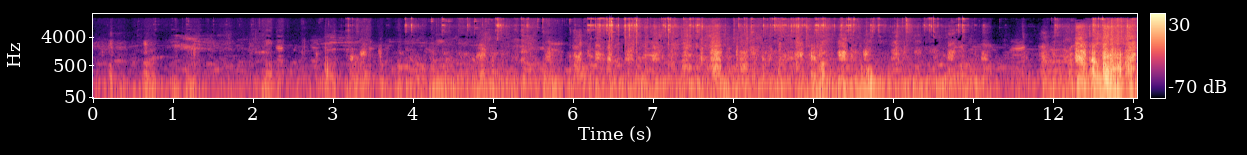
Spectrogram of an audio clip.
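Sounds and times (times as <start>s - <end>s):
dogs playing and vocalizing: 2.7s - 13.0s.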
